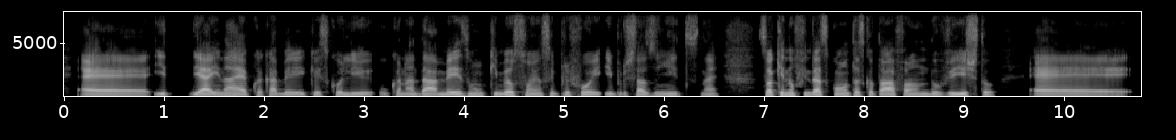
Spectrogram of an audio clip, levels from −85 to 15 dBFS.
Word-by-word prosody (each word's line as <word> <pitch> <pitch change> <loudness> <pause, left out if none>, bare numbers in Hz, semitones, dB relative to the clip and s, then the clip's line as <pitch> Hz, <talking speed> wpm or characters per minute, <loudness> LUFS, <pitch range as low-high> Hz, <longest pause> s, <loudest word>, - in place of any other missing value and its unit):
Eh, 95 -2 +4
e 125 -1 -3 0.2
e 130 - +3
aí, 130 +1 +6
na 165 0 +1
época, 125 +3 0
acabei 120 -3 -2
que 135 - -7
escolhi 105 -6 -3
o 110 - -15
Canadá, 105 -2 +1
mesmo 145 - +1
que 145 - -6
o - - -3
meu 140 +2 +5
sonho 130 -3 -5
sempre 135 +1 -6
foi 115 -3 -1
ir 120 - -3
para - - -14
os 130 - -10
Estados 125 +1 0
Unidos, 95 - -6
né. - - -7 0.4
Só 140 - +4
que, 175 - +1
no 175 0 +1
fim 165 - -6
das 140 -3 +5
contas, 135 0 -2
que - - -15
eu - - 0
estava 110 0 +5
falando 100 -2 -3
do 100 0 -3
visto, 115 +8 -1 0.4
eh, 90 -3 0
120 Hz, 205 wpm, -25 LUFS, 100-135 Hz, 0.4 s, aí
